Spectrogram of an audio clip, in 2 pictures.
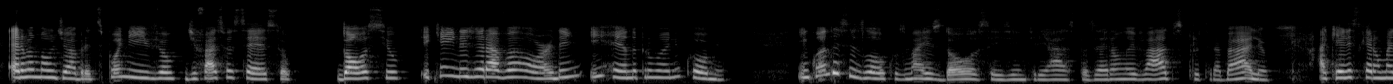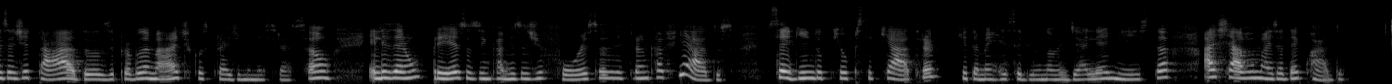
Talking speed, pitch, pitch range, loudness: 140 wpm, 280 Hz, 240-310 Hz, -30 LUFS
